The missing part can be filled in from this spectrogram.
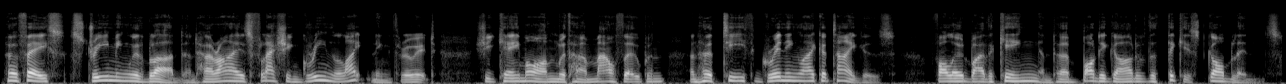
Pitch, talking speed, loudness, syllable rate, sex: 135 Hz, 175 wpm, -20 LUFS, 4.3 syllables/s, male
